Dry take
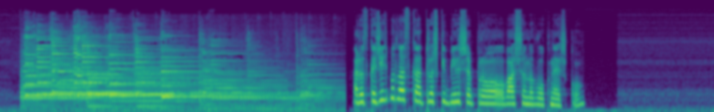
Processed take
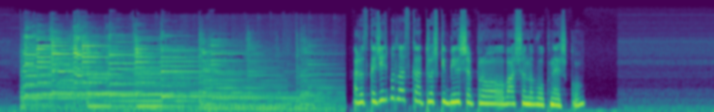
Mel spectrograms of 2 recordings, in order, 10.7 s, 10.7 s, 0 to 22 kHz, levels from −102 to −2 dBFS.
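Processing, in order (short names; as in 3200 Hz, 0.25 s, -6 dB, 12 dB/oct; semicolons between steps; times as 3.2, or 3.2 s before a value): compressor 4:1, threshold -23 dBFS, peak gain reduction 9 dB; graphic EQ 125/250/500/1000/4000 Hz +9/+4/-10/-7/+7 dB; gain +8 dB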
